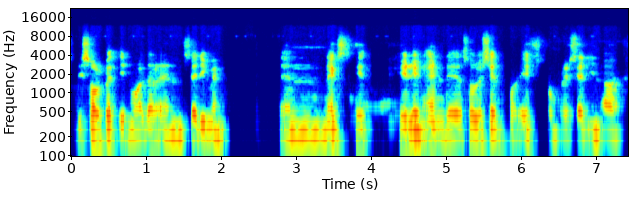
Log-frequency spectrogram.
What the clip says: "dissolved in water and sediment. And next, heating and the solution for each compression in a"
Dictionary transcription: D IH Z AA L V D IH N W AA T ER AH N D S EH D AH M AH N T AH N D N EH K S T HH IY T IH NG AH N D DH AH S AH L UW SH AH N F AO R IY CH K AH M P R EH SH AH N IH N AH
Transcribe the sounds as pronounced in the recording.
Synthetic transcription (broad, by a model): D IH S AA L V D IH N W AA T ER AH N S EH D AH M AH N T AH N N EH K S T HH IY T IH NG AH N D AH S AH L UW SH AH N F AO R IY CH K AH M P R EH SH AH N IH N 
